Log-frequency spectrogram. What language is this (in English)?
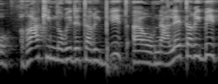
Hebrew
